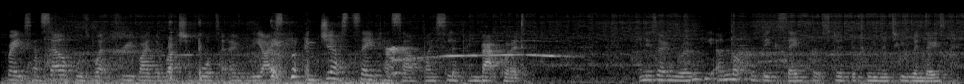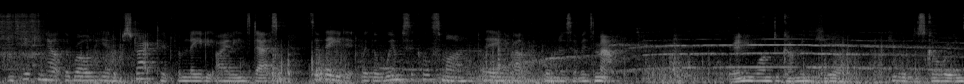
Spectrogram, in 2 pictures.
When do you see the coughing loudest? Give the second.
3 s.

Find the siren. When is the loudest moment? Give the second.
5 s.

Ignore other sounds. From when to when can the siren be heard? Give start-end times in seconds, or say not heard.
0.0-5.8, 13.2-19.2.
